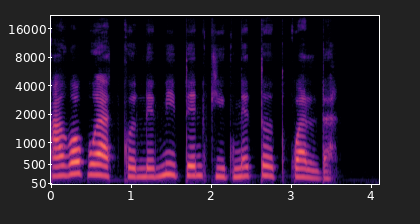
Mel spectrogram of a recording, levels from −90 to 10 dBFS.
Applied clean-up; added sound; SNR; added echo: neural mask model DeepFilterNet 3.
